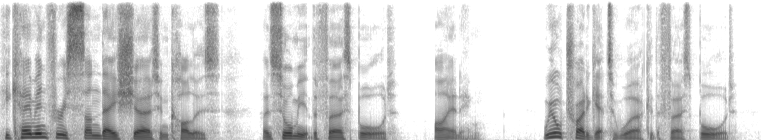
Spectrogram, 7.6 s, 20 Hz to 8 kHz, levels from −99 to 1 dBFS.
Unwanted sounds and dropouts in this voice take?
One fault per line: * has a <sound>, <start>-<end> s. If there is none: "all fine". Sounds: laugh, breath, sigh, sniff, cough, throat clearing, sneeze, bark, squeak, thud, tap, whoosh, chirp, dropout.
all fine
